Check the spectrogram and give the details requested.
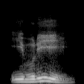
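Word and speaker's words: עברי: 하이브리라고 읽습니다. 요거는 영어의 H랑 마찬가지예요. 예, 이거 빼면 이브리, 예, 예, 이브리, 예, 히브리 사람.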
